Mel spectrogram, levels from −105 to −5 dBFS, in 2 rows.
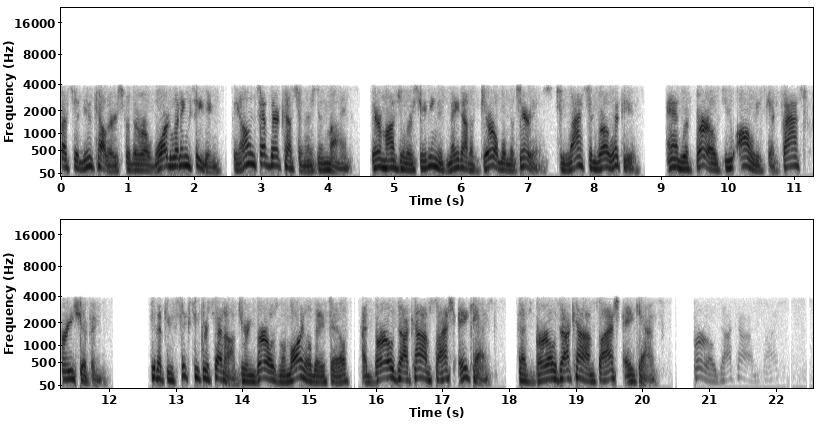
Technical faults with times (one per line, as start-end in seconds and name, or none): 0.00-22.57 tandem speech coding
